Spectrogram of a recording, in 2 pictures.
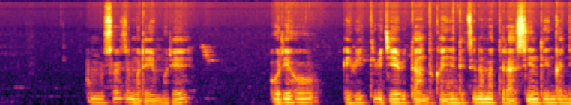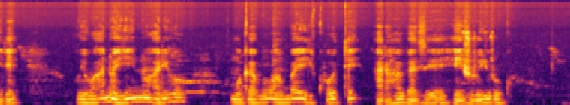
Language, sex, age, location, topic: Kinyarwanda, male, 18-24, Nyagatare, agriculture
